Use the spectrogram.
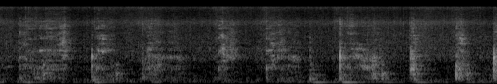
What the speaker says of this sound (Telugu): ఇదంతా మిక్స్ చేసుకుంటే మన ఫ్రైడ్ రైస్ ఒక 2 minutes, జస్ట్ ఒక 2 minutes ఉంచేసామనుకోండి హై ఫ్లేమ్లో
